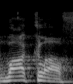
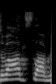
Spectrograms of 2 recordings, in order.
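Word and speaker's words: Václav: We had we had really funny encounters because I tried to uh to train the AI that she pronounced my name correctly and it was all very well Vaklav and then again I like no it's Vatlav it's Vaklav and once time I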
